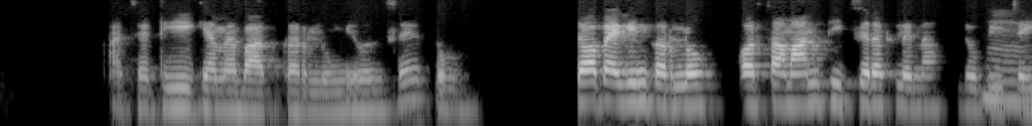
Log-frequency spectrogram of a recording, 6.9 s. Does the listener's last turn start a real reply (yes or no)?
yes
